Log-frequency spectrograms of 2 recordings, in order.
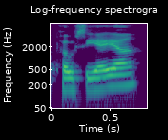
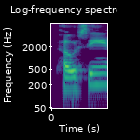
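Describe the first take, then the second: First: The name is said with an extra syllable. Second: The name is said with its usual syllables. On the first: The speaker calls it wrong. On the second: The speaker calls it right.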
